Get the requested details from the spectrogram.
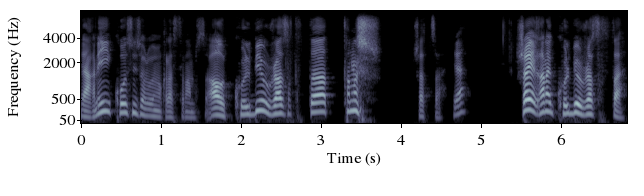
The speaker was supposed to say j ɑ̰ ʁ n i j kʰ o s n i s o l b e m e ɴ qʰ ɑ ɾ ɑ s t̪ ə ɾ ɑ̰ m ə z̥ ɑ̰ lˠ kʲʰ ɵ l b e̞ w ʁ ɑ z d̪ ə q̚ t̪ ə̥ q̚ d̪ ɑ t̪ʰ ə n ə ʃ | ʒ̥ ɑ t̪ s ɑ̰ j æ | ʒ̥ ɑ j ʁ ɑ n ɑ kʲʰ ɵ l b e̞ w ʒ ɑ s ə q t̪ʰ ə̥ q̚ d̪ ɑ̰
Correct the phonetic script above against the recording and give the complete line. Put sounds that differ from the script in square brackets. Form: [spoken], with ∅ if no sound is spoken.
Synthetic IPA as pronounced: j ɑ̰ ʁ n i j kʰ o s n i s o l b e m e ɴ qʰ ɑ ɾ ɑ s t̪ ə ɾ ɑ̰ m ə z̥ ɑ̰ lˠ kʲʰ ɵ l b e̞ w [ʒ] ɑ z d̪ ə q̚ t̪ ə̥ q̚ [t̪] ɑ t̪ʰ ə n ə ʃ | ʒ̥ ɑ t̪ s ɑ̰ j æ | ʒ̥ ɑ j ʁ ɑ n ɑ kʲʰ ɵ l b e̞ w ʒ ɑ [z] ə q [t̪] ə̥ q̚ [t̪] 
